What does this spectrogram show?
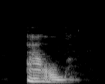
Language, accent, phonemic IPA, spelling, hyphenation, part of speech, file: English, Southern England, /ˈɑːlb/, alb, alb, noun, LL-Q1860 (eng)-alb.wav
- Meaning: A long, white robe worn by priests and other ministers, underneath most of the other vestments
